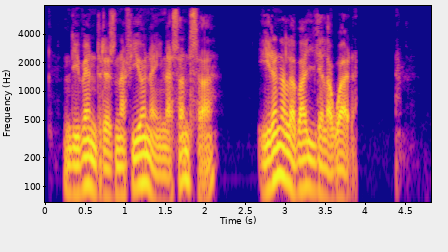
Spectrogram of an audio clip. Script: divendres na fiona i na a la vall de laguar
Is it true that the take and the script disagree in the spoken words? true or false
true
